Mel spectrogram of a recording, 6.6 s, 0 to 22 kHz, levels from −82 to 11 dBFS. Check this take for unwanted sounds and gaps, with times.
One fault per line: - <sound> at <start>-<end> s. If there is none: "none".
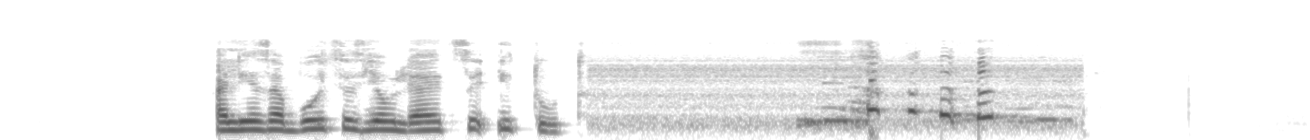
- laugh at 4.0-5.4 s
